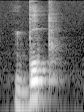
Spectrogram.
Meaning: 1. alternative form of Bob (“designated driver”) 2. bob, bobsleigh
- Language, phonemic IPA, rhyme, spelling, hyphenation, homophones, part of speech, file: Dutch, /bɔp/, -ɔp, bob, bob, Bob, noun, Nl-bob.ogg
